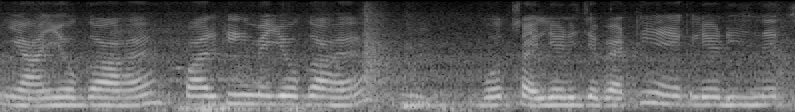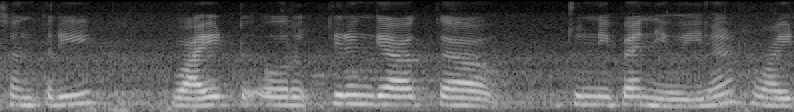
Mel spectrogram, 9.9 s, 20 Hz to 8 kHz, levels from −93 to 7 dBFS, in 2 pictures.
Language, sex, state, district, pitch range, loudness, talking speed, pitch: Hindi, female, Haryana, Jhajjar, 205-225 Hz, -16 LUFS, 155 wpm, 215 Hz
